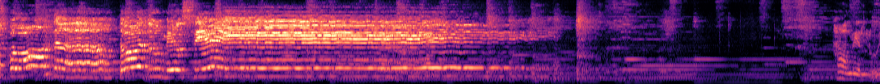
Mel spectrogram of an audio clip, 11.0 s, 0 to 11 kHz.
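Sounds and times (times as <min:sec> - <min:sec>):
woman singing: 0:00.0 - 0:07.0
instrumental accompaniment: 0:00.0 - 0:11.0.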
